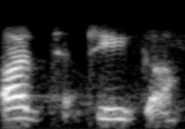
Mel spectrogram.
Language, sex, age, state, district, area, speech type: Sindhi, female, 30-45, Maharashtra, Thane, urban, conversation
